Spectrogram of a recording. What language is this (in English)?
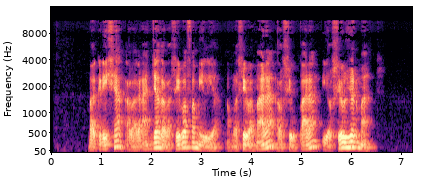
Catalan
